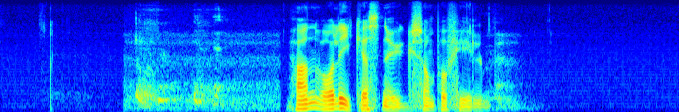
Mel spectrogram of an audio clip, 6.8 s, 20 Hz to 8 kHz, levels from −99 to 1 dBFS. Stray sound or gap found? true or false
true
